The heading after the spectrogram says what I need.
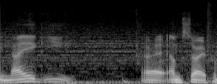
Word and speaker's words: Naegi: Naegi? Is it gi? Wait a minute, this is Japanese. That's not an I, that's an E. Naegi.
